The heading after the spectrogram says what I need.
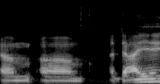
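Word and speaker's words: Adeyi: So that was interesting when you've got a guy named Adaye. Is that how you pronounce his name?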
